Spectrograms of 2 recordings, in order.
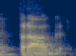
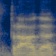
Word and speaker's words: Prague: So, I mean, it's quite funny in our setting if you call it as Praga classification, like nobody likes it. So that's why I stick on to our original Indian pronunciation in the form of Prague classification.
